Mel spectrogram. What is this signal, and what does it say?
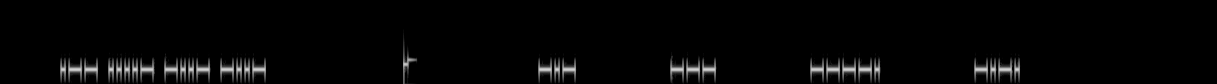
Morse code, heard as a keyed tone, about 32 wpm, spaced as for 13 wpm, 700 Hz. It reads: W4XX KO9C
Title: USA Call Signs - 4 Characters - 8x Character Spacing - 30wpm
